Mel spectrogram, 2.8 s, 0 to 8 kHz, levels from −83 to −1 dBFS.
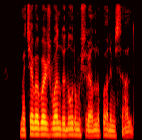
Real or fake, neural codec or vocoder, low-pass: fake; codec, 16 kHz, 2 kbps, X-Codec, HuBERT features, trained on LibriSpeech; 7.2 kHz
